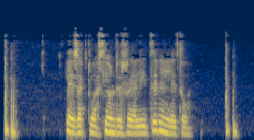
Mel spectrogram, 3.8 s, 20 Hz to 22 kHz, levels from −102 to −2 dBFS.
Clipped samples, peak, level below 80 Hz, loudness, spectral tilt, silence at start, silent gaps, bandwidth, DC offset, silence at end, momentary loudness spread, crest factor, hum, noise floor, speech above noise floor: under 0.1%; -2 dBFS; -58 dBFS; -16 LUFS; -5 dB/octave; 0.05 s; none; 9.8 kHz; under 0.1%; 0.25 s; 13 LU; 16 dB; none; -54 dBFS; 39 dB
